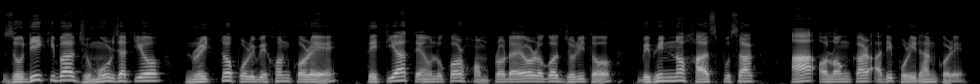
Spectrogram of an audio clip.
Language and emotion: Assamese, neutral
